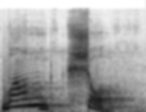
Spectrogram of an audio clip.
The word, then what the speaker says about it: বংশ: অনুস্বার থাকতে আমাদের উম ব্যবহার করতে হবে। অনুস্বার থাকতে কি বলবে? উম। যেমন দেখেন বংশ, দুঃখিত বানানটা হচ্ছে, বানানের ক্ষেত্রে হচ্ছে বংশ বানান। এখন দেখেন এখানে আমাদের অনুস্বার আসলো কিনা, অনুস্বার আসলো কিনা, এই যে অনুস্বার। তাহলে অনুস্বারের জায়গায় কি বলবে? উম বলবে।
